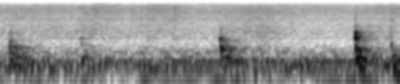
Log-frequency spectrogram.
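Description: Wooden spoon stirring onion and spices sautéing in a skillet, with a faint steady sizzle and four short scrapes of the spoon against the pan.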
